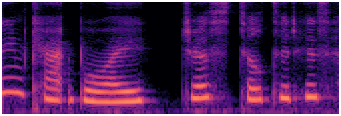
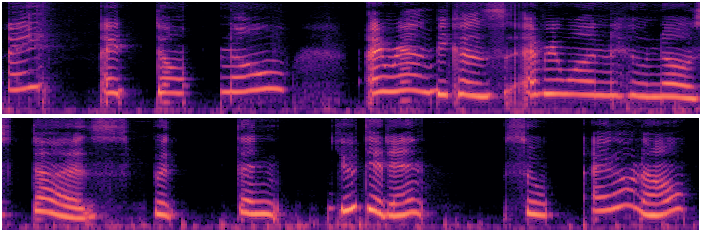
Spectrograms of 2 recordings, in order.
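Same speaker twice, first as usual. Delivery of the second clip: put-on high boy voice, hesitant and stammering; unsure cat boy; 8 semitones higher than usual. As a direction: fumble for the answer.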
